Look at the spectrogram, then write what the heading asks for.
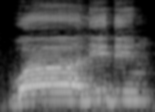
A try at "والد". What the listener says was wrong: لام کے جو ہے نا دال کے ساتھ ملانے کی کوشش نہیں کرنی، جھٹکا دینا، والد دوبارہ پڑھیں 3 دفعہ،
